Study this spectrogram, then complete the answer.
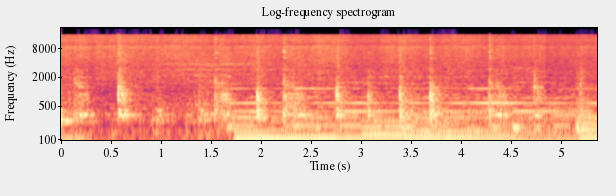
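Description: Chopped onion and green chilies split in two fry in a pan with a steady sizzle, punctuated by regular scraping strokes of a spoon stirring them close up.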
